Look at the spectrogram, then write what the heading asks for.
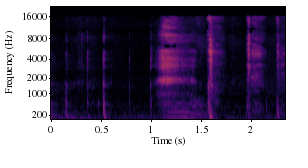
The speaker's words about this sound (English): You're coughing.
